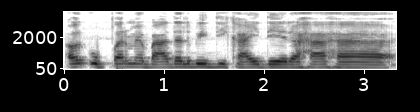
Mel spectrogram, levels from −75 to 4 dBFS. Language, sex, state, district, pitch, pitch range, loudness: Hindi, male, Jharkhand, Palamu, 145 Hz, 140-155 Hz, -14 LUFS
